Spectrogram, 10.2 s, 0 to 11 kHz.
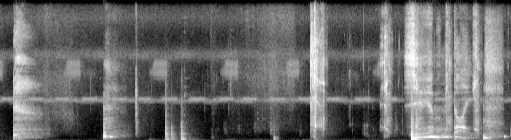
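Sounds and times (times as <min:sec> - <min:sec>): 
speech: 0:02.1 - 0:02.4
crunchy biting and chewing of a summer snack: 0:06.2 - 0:10.2.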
